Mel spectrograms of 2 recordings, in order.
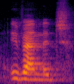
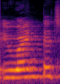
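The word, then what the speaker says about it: Ivanitch: हैं, स्वेलेविडॉफ और Nikita इवानिच। Guys, जैसे इसमें टी साइलेंट था, स्वेटलेविडॉफ नहीं, स्वेलेविडॉफ। इसमें इवेंटिच नहीं है, इवानिच, इसमें भी टी साइलेंट है।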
